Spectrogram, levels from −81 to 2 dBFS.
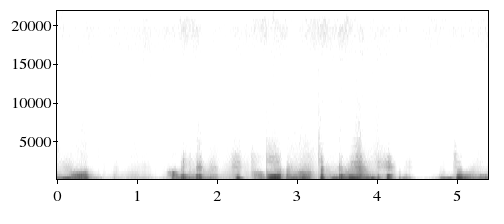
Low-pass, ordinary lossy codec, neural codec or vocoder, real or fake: none; none; codec, 44.1 kHz, 0.9 kbps, DAC; fake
